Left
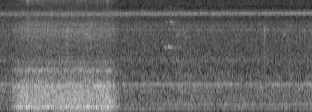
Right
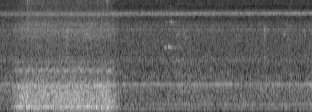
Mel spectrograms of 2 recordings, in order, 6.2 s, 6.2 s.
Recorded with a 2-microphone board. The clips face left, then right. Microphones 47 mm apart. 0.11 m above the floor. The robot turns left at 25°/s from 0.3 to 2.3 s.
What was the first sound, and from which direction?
Only background noise.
